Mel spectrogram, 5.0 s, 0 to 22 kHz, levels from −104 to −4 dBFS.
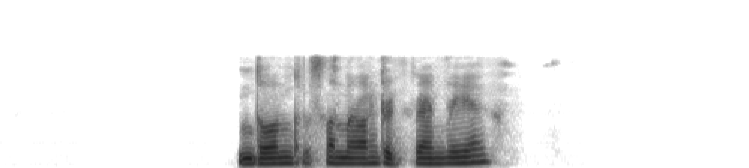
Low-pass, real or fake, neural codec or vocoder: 5.4 kHz; fake; codec, 16 kHz, 1 kbps, FreqCodec, larger model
